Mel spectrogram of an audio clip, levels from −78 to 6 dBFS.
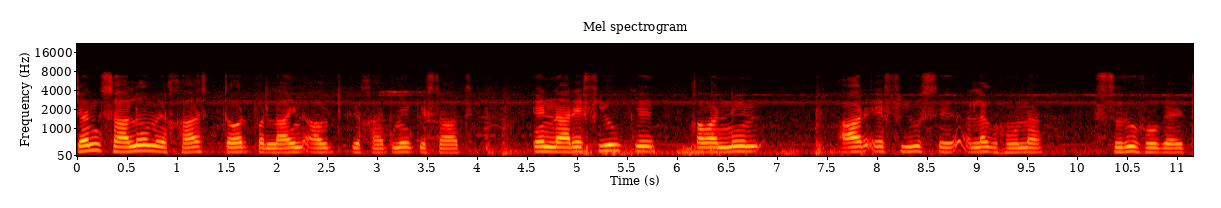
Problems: constant background noise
